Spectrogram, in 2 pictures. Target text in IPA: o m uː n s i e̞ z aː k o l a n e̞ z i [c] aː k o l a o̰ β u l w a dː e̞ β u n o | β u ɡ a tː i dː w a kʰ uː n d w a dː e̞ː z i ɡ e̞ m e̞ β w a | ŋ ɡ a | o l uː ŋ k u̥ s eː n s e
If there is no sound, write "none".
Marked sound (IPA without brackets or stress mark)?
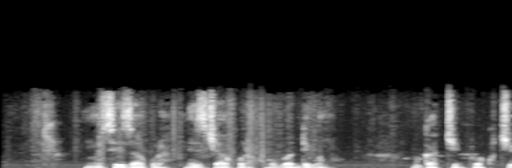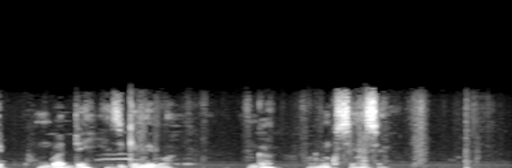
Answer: c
